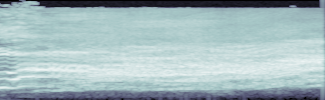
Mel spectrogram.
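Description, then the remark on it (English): A brief pitched scream quickly smears into a loud, swirling time-warp sound effect, made using a delay with its feedback turned up to infinite, a dense warbling wash that holds steady for about four seconds with no talking. “which turns into this crazy time warp effect thing.”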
